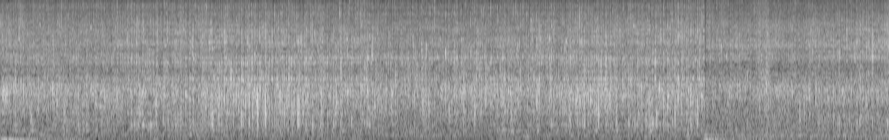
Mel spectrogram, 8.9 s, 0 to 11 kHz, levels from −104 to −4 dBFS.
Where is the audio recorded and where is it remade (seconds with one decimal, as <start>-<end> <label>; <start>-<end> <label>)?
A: 0.0-8.9 recorded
